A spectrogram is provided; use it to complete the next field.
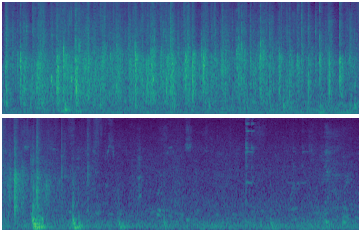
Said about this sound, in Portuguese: Ah, por favor, vamos aplaudir Arthur Fleck, pessoal. Arthur Fleck.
